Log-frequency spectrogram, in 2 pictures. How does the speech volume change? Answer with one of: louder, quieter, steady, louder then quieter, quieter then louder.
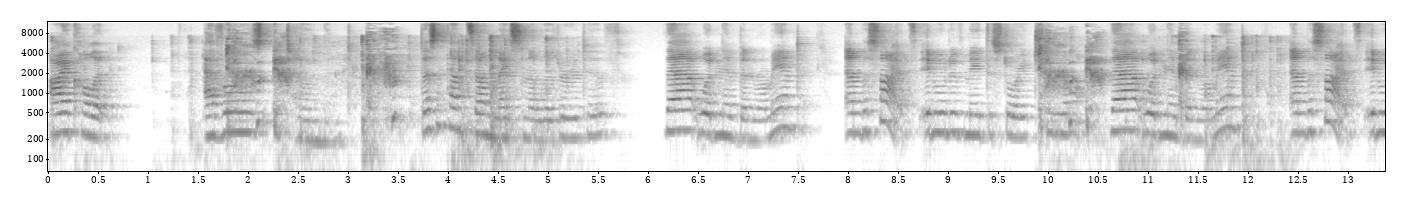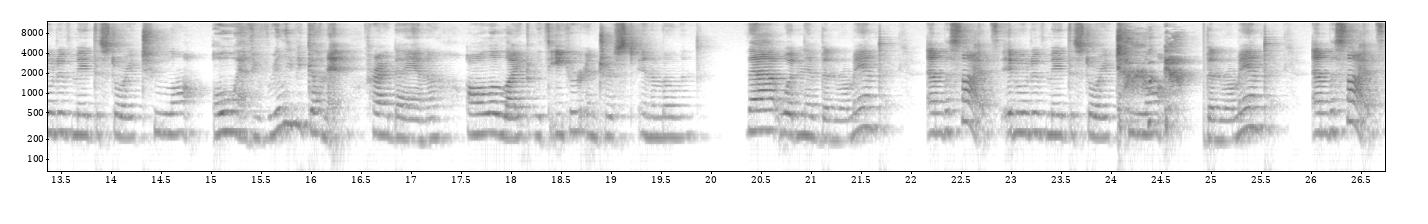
steady.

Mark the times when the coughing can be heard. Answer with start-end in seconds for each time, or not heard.
1.8-2.5, 3.0-3.6, 9.9-11.4, 24.1-24.8.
